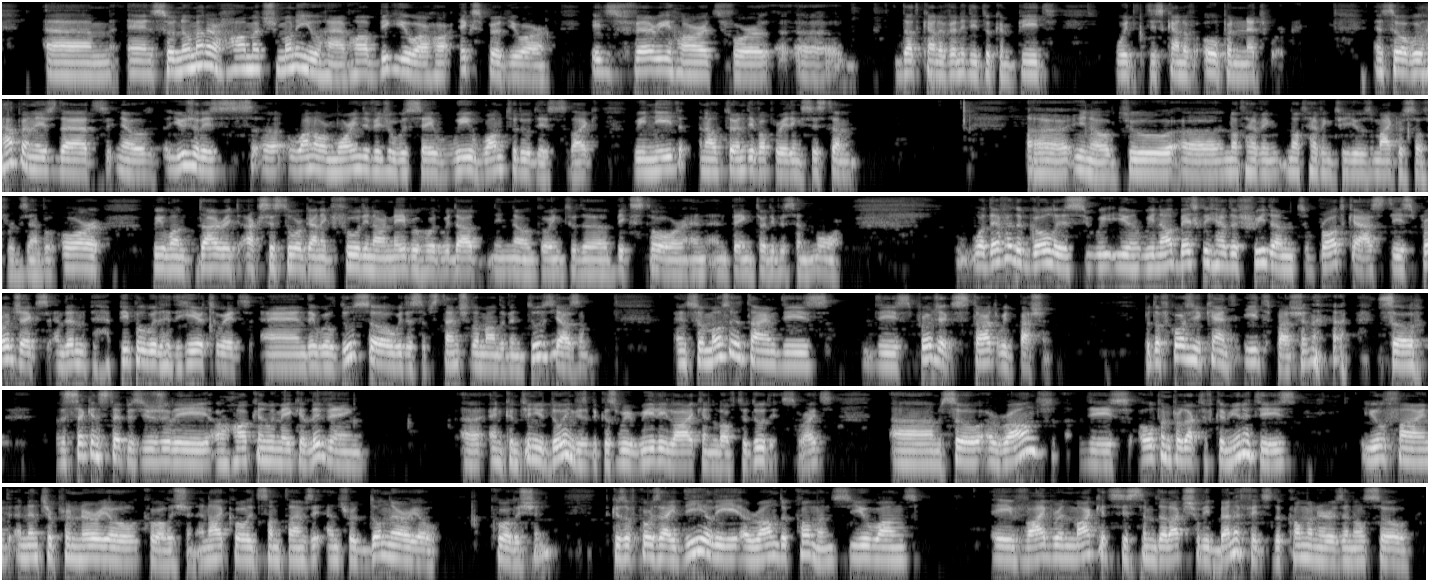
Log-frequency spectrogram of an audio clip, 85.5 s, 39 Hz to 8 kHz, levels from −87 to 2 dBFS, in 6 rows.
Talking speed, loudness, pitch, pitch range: 155 wpm, -18 LUFS, 135 Hz, 120-145 Hz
